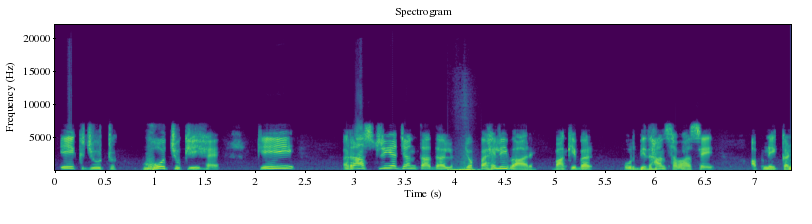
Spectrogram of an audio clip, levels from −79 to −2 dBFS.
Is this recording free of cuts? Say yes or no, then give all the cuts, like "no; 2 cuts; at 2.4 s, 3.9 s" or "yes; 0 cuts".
no; 1 cut; at 4.0 s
